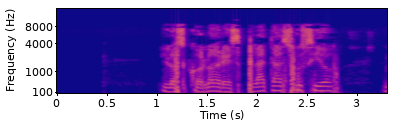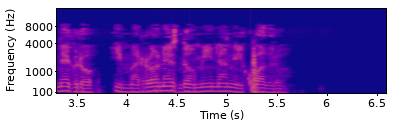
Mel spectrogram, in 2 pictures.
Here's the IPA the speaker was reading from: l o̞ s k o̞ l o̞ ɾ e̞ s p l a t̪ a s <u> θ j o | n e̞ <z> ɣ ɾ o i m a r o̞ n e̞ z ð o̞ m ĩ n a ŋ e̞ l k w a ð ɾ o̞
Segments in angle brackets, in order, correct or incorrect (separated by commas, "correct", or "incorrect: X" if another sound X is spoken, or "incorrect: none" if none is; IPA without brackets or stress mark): correct, incorrect: none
